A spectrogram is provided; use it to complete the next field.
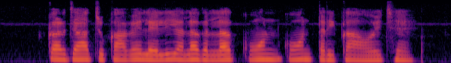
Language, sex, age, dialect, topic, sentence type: Maithili, female, 25-30, Angika, banking, statement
